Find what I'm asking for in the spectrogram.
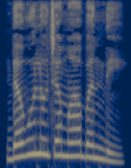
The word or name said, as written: ಡವುಲುಜಮಾಬಂದಿ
